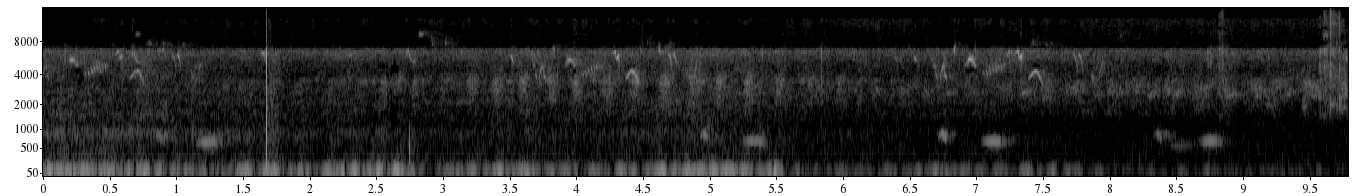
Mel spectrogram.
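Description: Birds chirping and calling in the countryside: many short high chirps, and a lower two-note call repeated several times. Under them a low rumble fades out about halfway through.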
